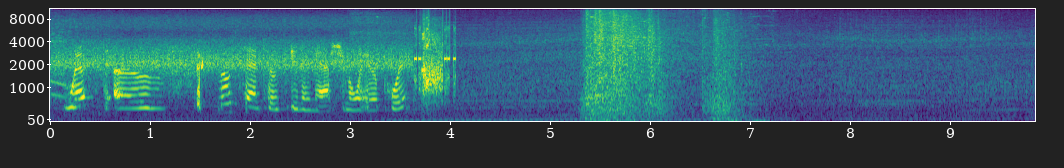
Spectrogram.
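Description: A heavy tank engine rumbles low as the tank drives.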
